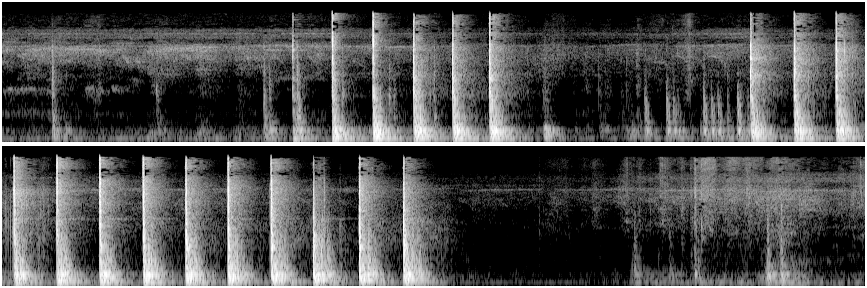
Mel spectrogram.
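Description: Claw hammer driving nails into timber on a wooden boat frame: two runs of quick, evenly spaced blows at about four a second, a short run and then a longer one that stops about ten seconds in.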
